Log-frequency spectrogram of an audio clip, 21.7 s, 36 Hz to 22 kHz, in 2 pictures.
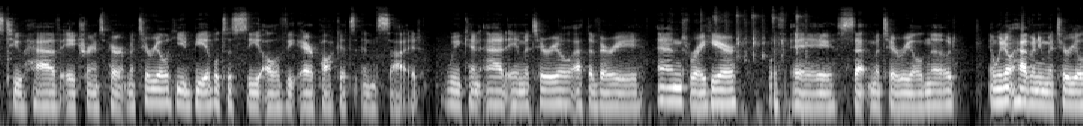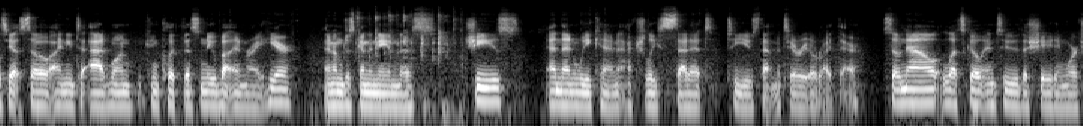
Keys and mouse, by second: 0.0 ctrl+space, 0.1-6.9 drag, 7.0 shift+click, 7.3 shift+a, 7.6 s, 13.1 click, 14.9 e, 19.6 ctrl+s.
